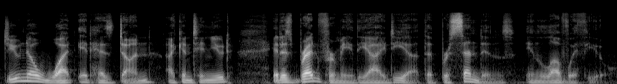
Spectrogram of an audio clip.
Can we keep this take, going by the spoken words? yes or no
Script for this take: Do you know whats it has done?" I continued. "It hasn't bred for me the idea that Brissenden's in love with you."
no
